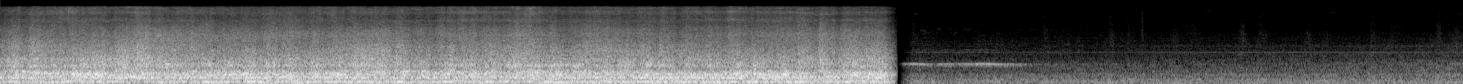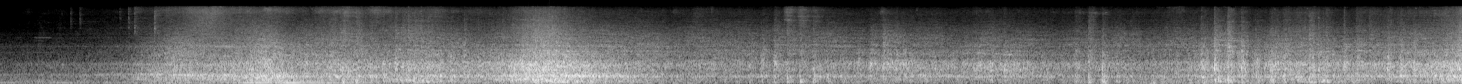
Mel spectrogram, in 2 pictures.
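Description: Moving passenger train heard from its open doorway: a loud, steady rumble of wheels on track that cuts off suddenly about nine seconds in. After a quieter stretch, a train on the adjacent track passes close by in the second half, its coaches clattering over the rail joints.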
